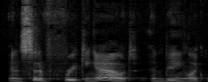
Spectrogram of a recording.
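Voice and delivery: normal talking voice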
